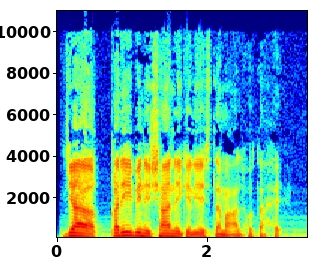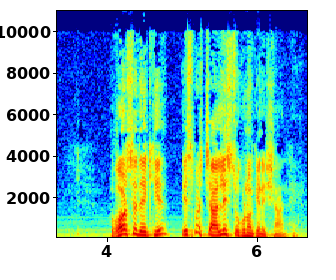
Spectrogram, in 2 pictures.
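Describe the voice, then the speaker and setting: Calm squad leader, played by a man, patient explaining, slightly high lively pitch, dry sound. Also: no echo. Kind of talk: Urdu dub acting.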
